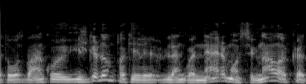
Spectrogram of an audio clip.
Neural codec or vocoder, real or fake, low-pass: codec, 16 kHz, 16 kbps, FunCodec, trained on LibriTTS, 50 frames a second; fake; 7.2 kHz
